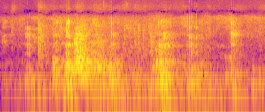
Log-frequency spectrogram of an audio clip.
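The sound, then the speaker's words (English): Several big, still-growing pigs grunt and snort in a farm shed during hot weather, a steady overlapping chorus of low, rough grunts with a constant background hum. “So my shed will be too small for these big pigs at the moment, and that's the problem.”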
